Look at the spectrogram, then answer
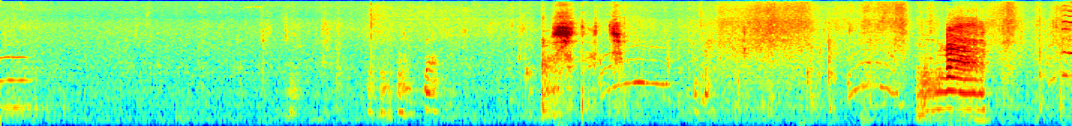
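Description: Kittens give thin, high mews, short rising and falling squeaks repeated between pauses.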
